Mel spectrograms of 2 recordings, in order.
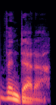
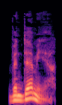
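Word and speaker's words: vendemmia: Naomi smiled gently as she corrected the child's pronunciation of an Italian word written on a scrap piece of paper. "Not vendetta." Naomi whispered patiently. "Vendemia.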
